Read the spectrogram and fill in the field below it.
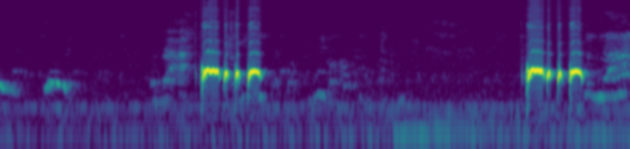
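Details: Zebra dove of the local type singing loudly, as a training lure for caged doves. Two bright coo phrases, each four quick bubbling notes, are separated by about three seconds of quiet with faint soft calls.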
